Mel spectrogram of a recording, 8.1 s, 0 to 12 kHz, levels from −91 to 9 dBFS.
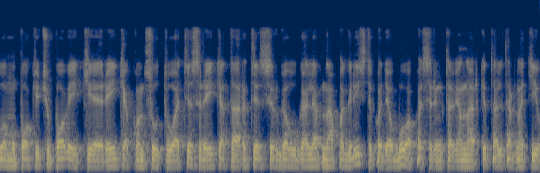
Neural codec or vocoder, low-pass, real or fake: none; 7.2 kHz; real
